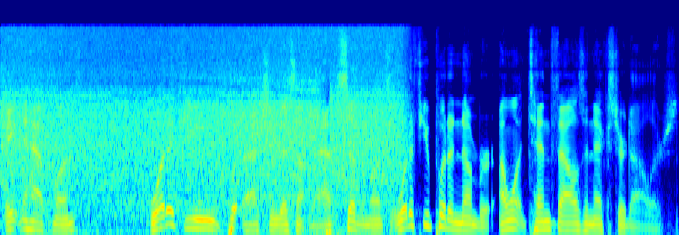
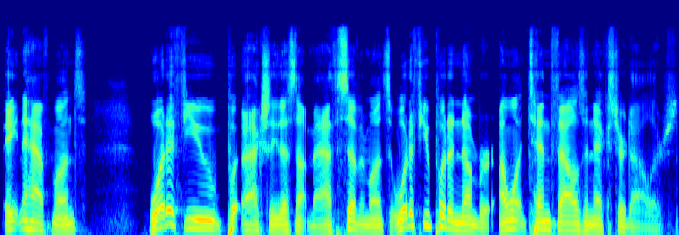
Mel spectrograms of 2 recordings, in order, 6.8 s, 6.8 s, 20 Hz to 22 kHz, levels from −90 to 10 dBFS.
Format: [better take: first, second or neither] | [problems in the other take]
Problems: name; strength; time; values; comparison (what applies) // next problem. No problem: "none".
second | hiss; loud; until 4 s; 1 dB below the speech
